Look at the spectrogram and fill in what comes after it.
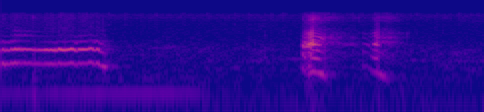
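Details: Bebel, a male pet cat said to act innocent after misbehaving, gives a steady, level meow of about half a second indoors. Two brief, fainter sounds follow over a low, constant hum.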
